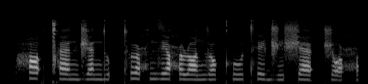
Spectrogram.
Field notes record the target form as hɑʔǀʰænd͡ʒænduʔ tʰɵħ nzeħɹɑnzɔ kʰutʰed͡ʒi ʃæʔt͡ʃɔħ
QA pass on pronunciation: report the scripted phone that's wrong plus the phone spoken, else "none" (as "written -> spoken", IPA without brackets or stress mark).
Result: none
